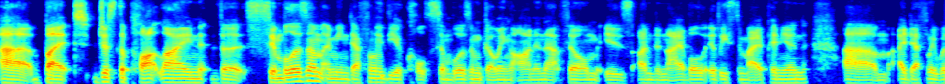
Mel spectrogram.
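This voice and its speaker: The recording is very clean with a silent background as a man speaks at a moderate pace. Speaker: hypnosis practitioner hosting live show. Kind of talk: live stream talk. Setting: live stream. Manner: animated.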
